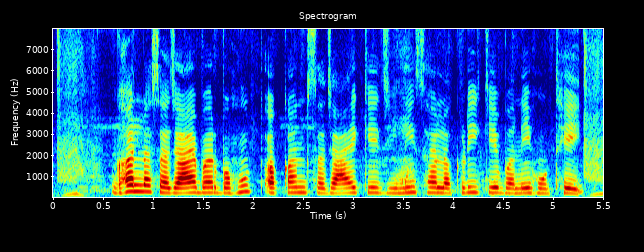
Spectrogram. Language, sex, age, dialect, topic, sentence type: Chhattisgarhi, female, 18-24, Western/Budati/Khatahi, agriculture, statement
